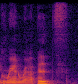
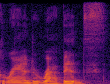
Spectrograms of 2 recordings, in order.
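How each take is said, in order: First: The D sounds are dropped from both words. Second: The D sounds are clearly pronounced in both words. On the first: This is how locals say it. The speaker calls it right. "We say Grand Rapids. Notice all the D's we don't say?" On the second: This is not how locals say it. The speaker calls it wrong. "We don't say Grand Rapids"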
